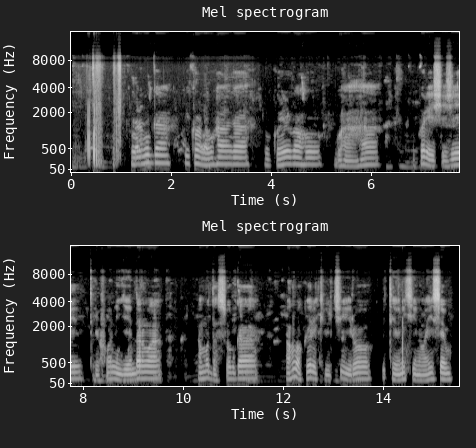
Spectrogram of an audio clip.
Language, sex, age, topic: Kinyarwanda, male, 18-24, finance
